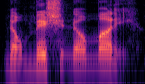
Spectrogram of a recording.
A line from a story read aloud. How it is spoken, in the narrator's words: Lessing snarled back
